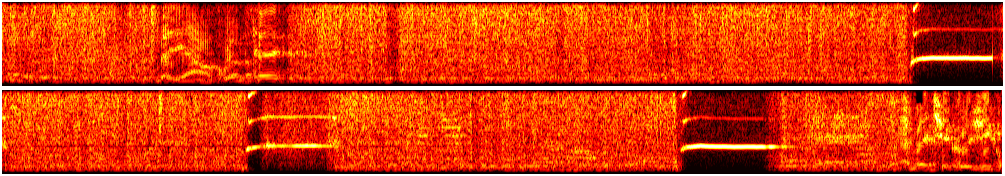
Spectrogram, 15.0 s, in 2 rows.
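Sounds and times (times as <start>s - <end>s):
CB radio static hiss: 0.0s - 14.9s
speech: 1.8s - 2.5s
person whistling into a CB radio transmitter: 6.8s - 7.5s, 9.4s - 10.0s, 12.6s - 13.4s
faint held tone: 6.8s - 7.6s, 9.3s - 10.1s, 12.6s - 13.5s.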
